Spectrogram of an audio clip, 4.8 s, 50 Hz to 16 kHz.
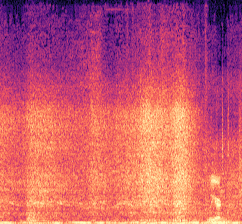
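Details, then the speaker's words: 2002 Ford Ranger after coil pack, spark plug and wire replacement: steady, even low idle rumble with no stumble or shake, firing on all cylinders; earlier misfire gone, check engine light still on from misfire. "that shake is gone we are not misfiring anymore which is great those plugs are doing awesome hear how smooth she's purring now"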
